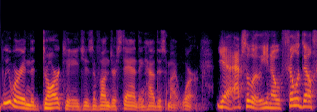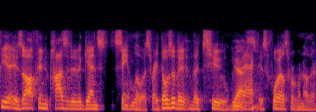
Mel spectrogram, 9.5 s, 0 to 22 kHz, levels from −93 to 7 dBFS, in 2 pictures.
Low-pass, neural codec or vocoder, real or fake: 7.2 kHz; none; real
